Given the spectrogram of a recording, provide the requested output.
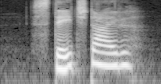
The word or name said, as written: stagedive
